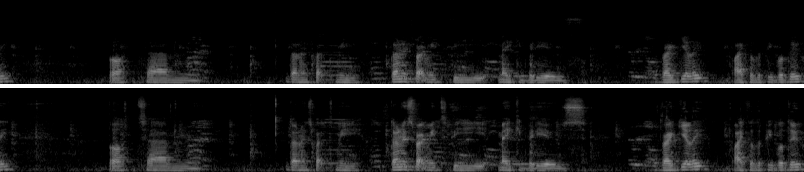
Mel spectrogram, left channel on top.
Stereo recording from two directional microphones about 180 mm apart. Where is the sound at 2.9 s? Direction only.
30° right (ahead or behind).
